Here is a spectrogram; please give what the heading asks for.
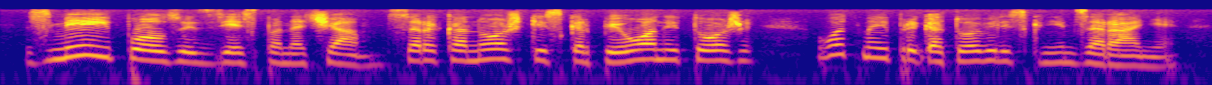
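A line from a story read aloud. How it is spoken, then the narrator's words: Calm. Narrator (Russian): спокойно ответил Миша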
